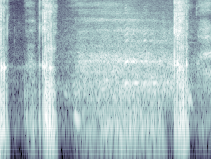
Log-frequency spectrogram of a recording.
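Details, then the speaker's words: Comedian imitating her husband's snoring on stage: snorting, pig-like snore bursts separated by a sustained noisy stretch; simulated snoring. "Well, not all of us, but some men, I don't know what it is about you, but you have to eventually suck the walls through your nostrils to feel like a man again."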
